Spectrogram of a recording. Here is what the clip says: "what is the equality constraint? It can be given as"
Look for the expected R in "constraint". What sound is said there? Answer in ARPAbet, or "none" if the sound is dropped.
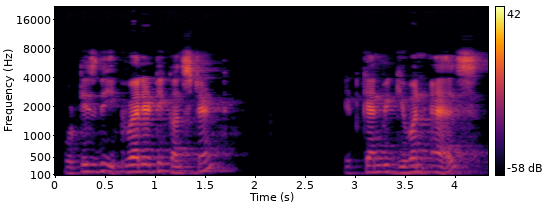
none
